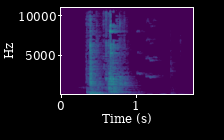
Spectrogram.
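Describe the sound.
A door being opened gives a quiet, breathy rush of friction followed by a few faint clicks, heard alone without any voices.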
